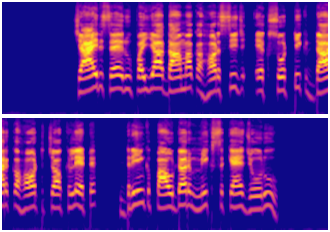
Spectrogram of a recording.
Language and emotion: Maithili, neutral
